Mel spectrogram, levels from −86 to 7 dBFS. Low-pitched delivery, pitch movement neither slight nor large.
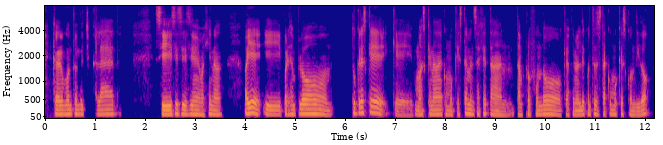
No: low, 115 Hz; narrow, 2.2 semitones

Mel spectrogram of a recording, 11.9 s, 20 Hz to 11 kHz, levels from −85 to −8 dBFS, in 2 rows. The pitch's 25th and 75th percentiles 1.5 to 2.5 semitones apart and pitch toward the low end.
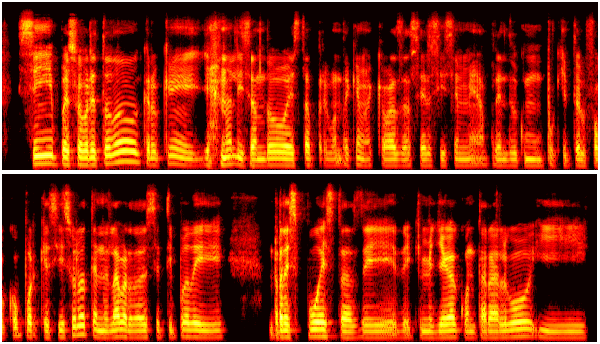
Yes: narrow, 2.2 semitones; low, 125 Hz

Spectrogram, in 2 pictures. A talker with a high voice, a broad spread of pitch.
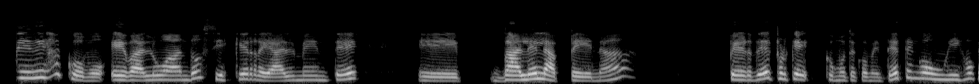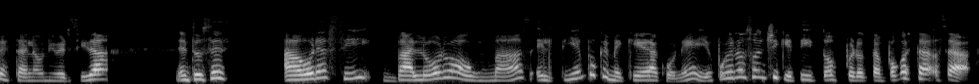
Yes: high, 210 Hz; wide, 6.2 semitones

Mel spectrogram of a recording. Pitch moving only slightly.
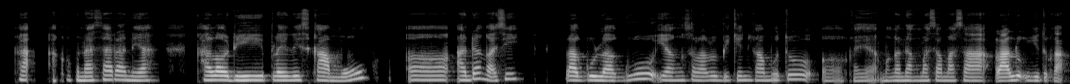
Yes: narrow, 1.8 semitones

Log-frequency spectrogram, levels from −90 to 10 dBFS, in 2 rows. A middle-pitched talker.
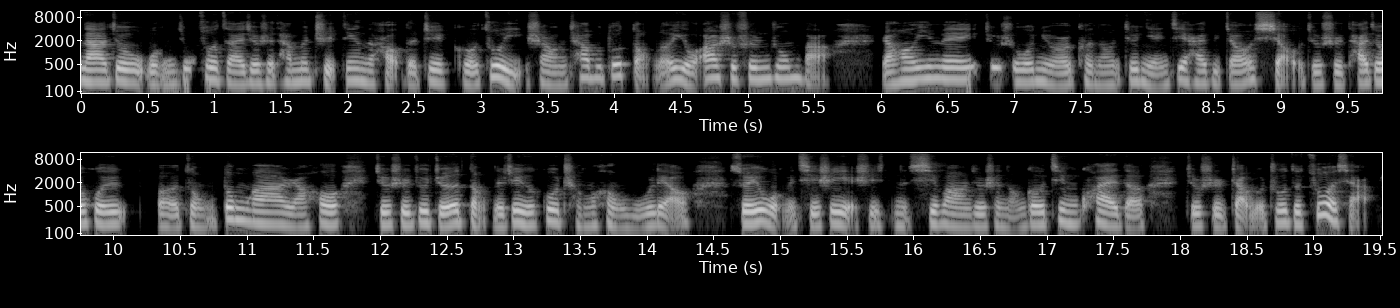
Yes: medium, 175 Hz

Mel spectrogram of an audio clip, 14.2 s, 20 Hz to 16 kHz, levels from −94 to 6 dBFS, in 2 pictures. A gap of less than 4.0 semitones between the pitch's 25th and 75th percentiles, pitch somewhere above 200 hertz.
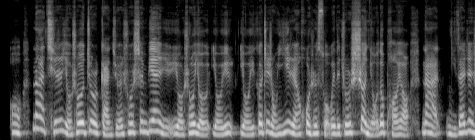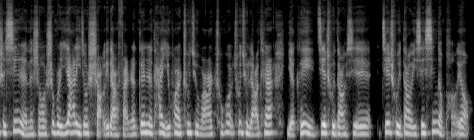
Yes: average, 3.5 semitones; high, 210 Hz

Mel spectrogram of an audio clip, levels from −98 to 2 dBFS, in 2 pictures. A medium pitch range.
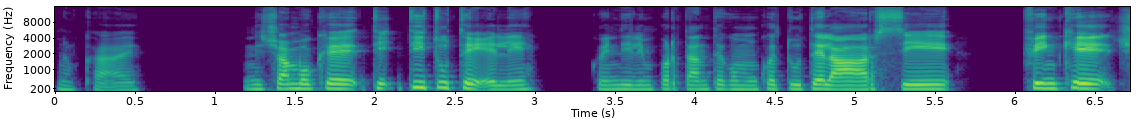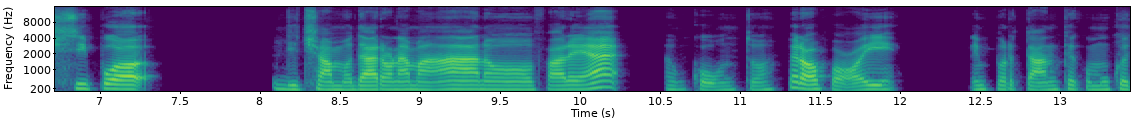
No: narrow, 2.0 semitones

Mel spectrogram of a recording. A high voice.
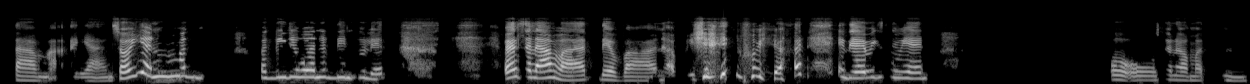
Yes: very high, 285 Hz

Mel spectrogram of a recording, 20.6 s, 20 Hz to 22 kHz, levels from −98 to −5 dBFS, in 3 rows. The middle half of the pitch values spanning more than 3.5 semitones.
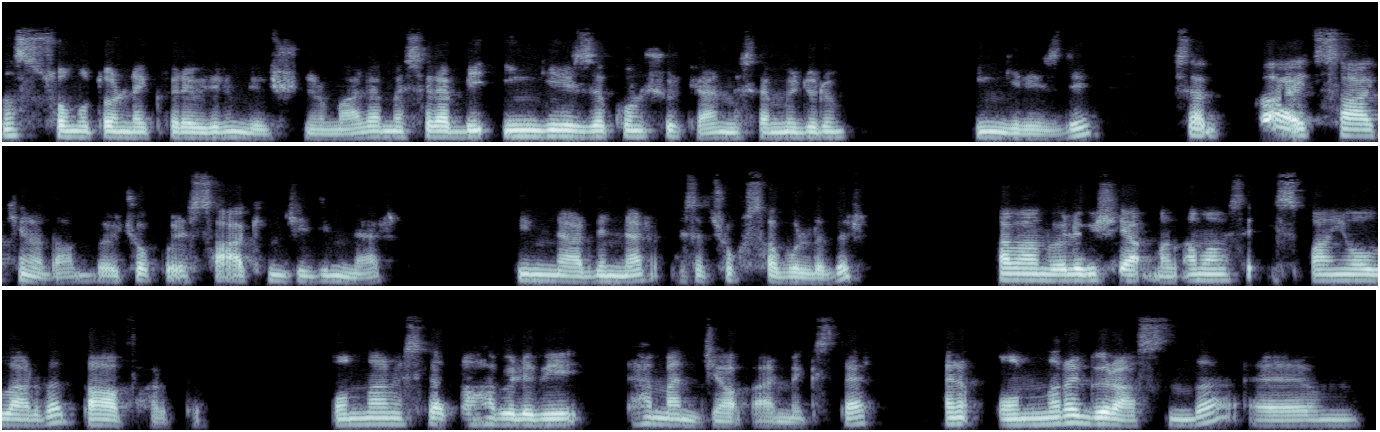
No: average, 2.8 semitones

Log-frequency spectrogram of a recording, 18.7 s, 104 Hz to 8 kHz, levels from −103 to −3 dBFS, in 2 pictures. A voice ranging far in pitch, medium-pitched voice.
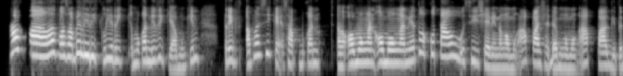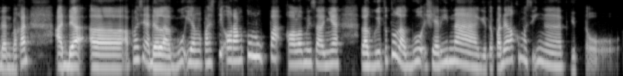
No: wide, 5.8 semitones; high, 230 Hz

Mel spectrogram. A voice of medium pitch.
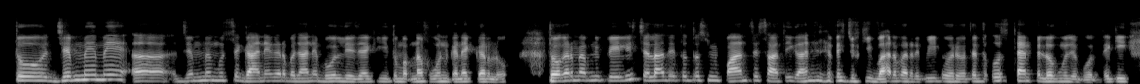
Yes: medium, 150 Hz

